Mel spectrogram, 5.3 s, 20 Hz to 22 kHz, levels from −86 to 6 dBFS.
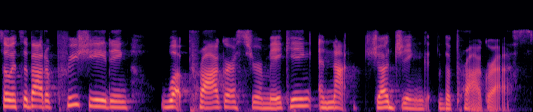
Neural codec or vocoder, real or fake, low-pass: vocoder, 44.1 kHz, 128 mel bands every 256 samples, BigVGAN v2; fake; 7.2 kHz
